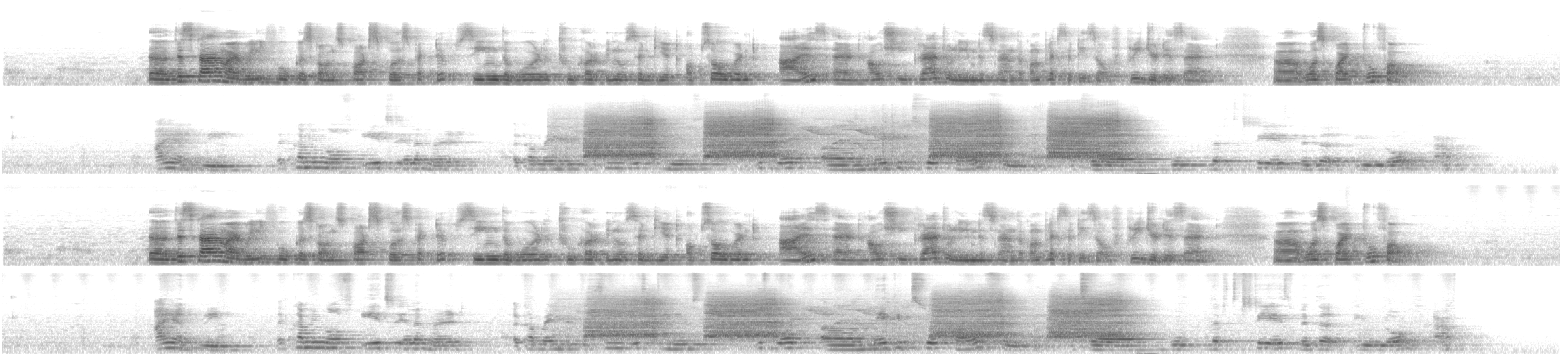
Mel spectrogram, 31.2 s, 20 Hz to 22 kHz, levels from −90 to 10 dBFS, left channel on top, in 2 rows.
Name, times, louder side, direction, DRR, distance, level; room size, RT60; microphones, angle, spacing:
voice 1, 1.5-7.5 7.8-14.1, right 1 dB, ahead, 4 dB, 1.9 m, -30 dB
voice 2, 17.1-17.8 18.3-20.2 20.7-21.3 21.6-22.5 23.1-25.8 26.5-27.9 28.1-30.1, right 3 dB, 90° right, 5 dB, 2.5 m, -37 dB
Bird, 21.0-26.9, left 2 dB, 60° left, 4.3 m, -33 dB
20.0 x 18.5 x 7.7 m, 0.98 s
head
